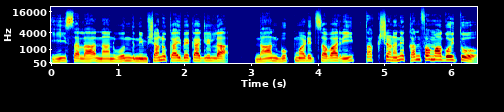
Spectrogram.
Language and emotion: Kannada, surprised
